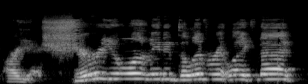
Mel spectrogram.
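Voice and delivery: high, questioning actor; doubtful actor voice. Retold or imitated. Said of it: "the voice actors were like".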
